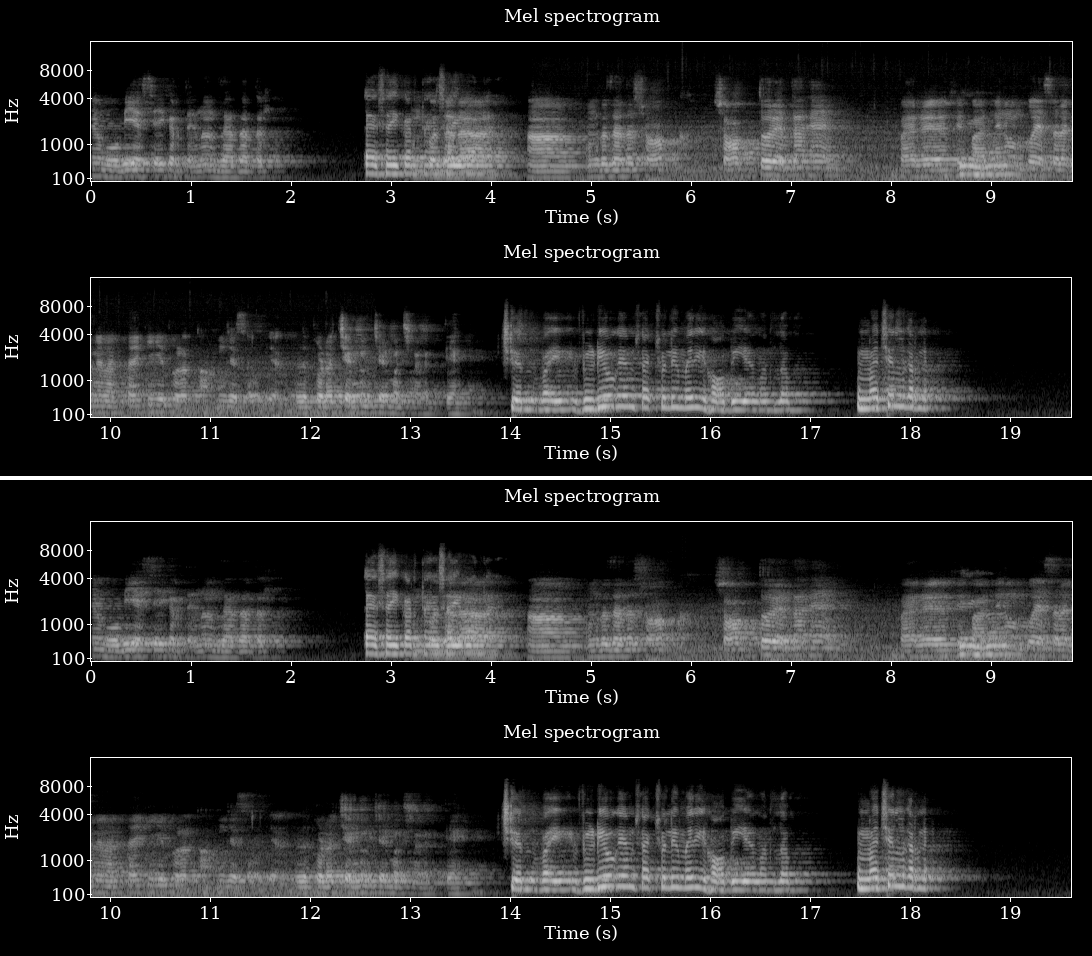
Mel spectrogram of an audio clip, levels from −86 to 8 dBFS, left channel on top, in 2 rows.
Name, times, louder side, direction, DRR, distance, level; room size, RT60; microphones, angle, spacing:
voice 1, 0.0-1.8 3.2-4.1 4.4-7.5 8.1-13.5, left 2 dB, 75° left, 7 dB, 6.3 m, -28 dB
voice 2, 2.7-4.1 8.7-9.2 13.9-16.8 17.5-18.2, right 1 dB, 20° right, 7 dB, 2.6 m, -23 dB
Wind / Thunder / Rain, 4.4-12.7, left 1 dB, 60° left, 4.1 m, -44 dB
28.0 x 25.5 x 8.3 m, 0.98 s
head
